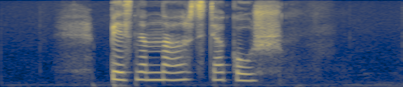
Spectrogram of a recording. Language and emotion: Russian, positive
